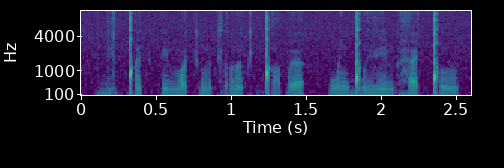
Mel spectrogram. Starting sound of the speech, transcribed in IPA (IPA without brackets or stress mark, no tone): bʲ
